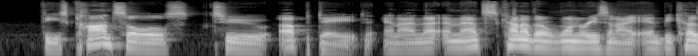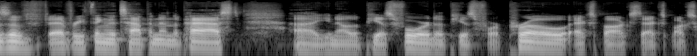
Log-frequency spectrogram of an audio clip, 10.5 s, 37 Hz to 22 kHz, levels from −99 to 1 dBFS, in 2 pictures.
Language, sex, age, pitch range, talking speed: English, male, 30-49, 85-115 Hz, 200 wpm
